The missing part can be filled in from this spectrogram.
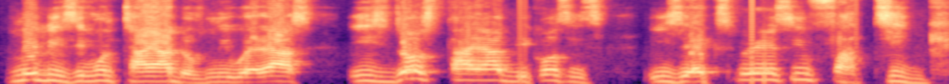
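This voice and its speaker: Husky high-voiced Nigerian pastor. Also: male voice, fairly quick, dry recording, low-quality recording. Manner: animated, acts out dialogues. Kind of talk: relationship teaching.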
